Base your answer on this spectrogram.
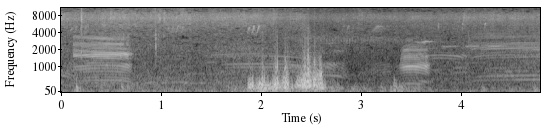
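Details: Cow giving a strange-sounding call: one loud, low, rough moo lasting about half a second in the middle, with shorter higher harmonic calls before and after it and small birds chirping in the background.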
